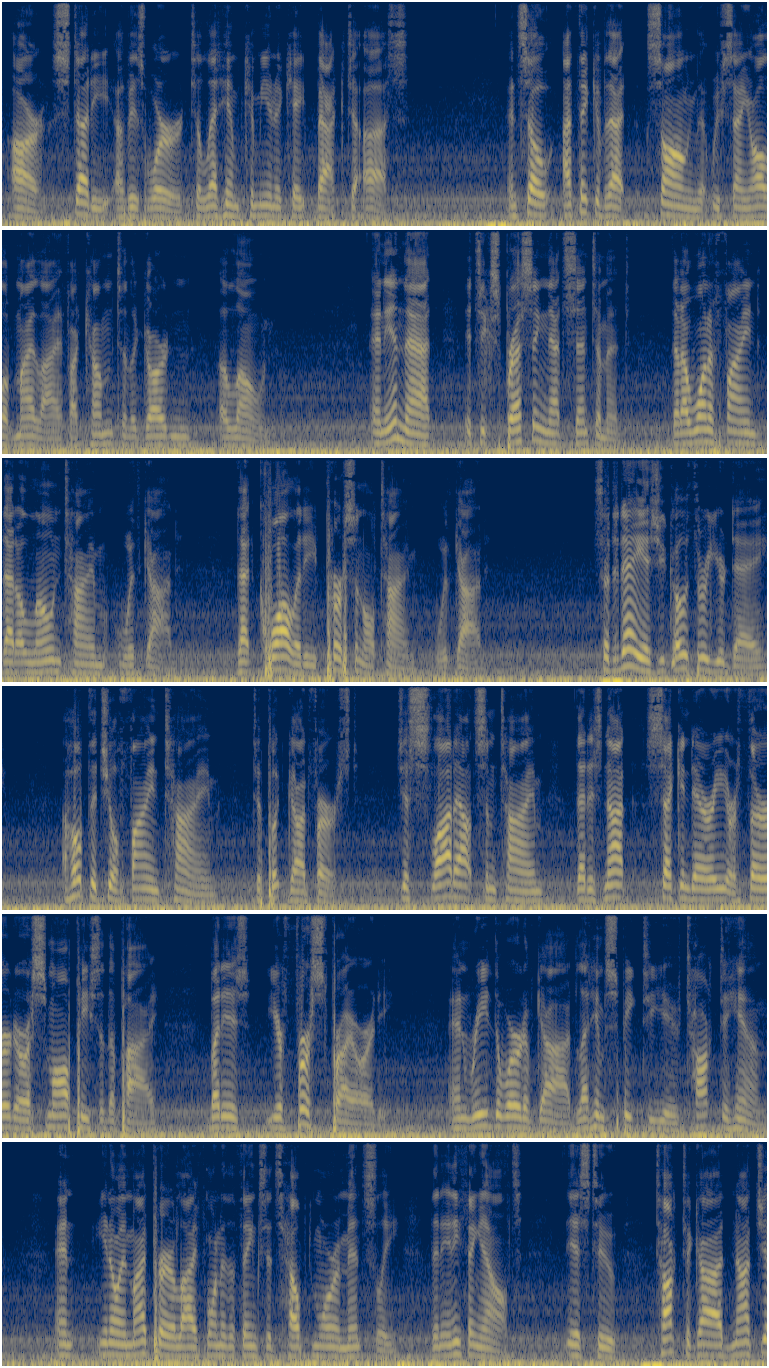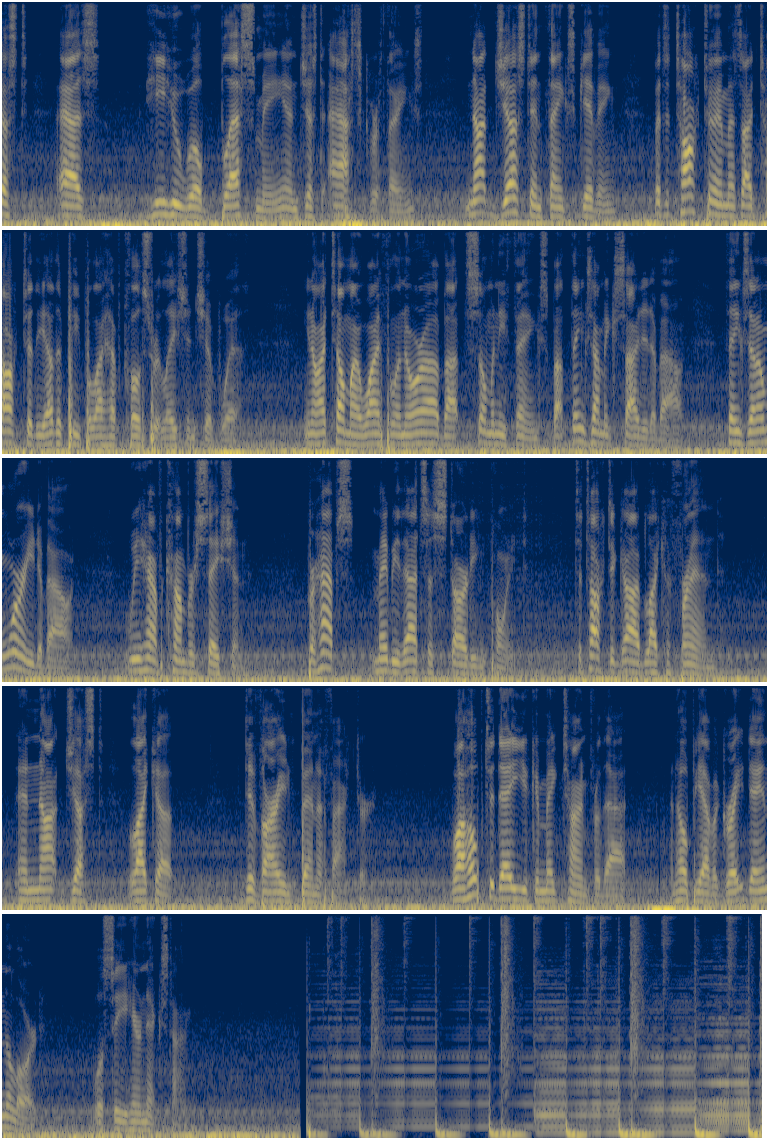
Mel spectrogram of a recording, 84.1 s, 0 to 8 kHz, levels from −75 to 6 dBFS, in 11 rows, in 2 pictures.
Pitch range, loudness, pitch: 105-145 Hz, -19 LUFS, 125 Hz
